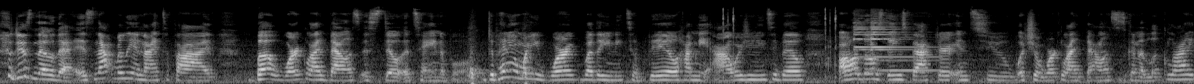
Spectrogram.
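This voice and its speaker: Over noticeable background noise, a woman talks fairly quickly in an animated tone, her medium pitch varying in an ordinary way. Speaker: lawyer and lifestyle vlogger. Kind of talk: casual advice vlog. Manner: fast.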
